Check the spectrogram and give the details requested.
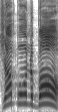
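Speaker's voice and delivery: acted yelling. Recalling watching the game, the speaker re-enacts shouting at the TV: retelling a yell. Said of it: "And I'm yelling at the TV".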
